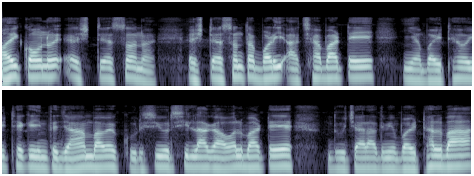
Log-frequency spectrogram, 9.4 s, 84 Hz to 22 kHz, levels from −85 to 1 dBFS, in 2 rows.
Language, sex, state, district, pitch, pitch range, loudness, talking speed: Bhojpuri, male, Bihar, Muzaffarpur, 140 Hz, 125-145 Hz, -19 LUFS, 140 wpm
